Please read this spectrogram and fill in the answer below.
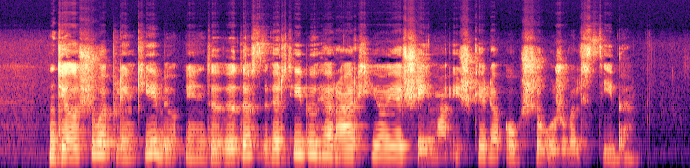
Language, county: Lithuanian, Vilnius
